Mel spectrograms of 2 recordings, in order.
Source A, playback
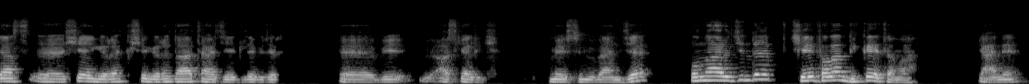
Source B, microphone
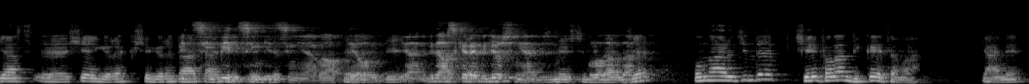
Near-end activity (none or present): present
